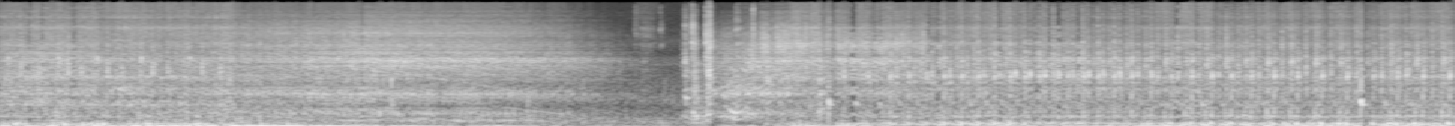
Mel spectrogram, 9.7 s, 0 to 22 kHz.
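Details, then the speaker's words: 1968 Ford LTD, abandoned, with 12 V now run straight from the battery to the coil: the engine catches and runs lumpy and uneven, ticking and popping back through the carburetor; a stuck valve is suspected, not confirmed. "it's popping back pretty good sounds like it might have a uh a stuck valve I don't want to run it too much um way it's ticking"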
